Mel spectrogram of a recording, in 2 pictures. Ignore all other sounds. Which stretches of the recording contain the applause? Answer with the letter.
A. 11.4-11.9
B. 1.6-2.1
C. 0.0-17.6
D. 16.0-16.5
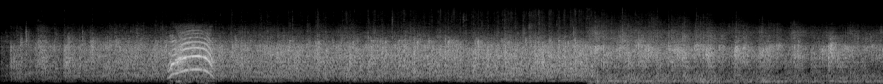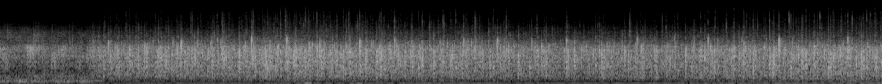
C.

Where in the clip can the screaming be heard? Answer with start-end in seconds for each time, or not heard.
1.6-2.1.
